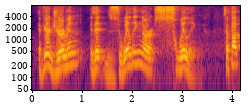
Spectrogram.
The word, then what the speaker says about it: Zwilling: Somebody once told us swilling. But then I thought the German said, no, it's not swilling, it's zwilling. Did you talk to a German? If you're German, is it zwilling or swilling?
